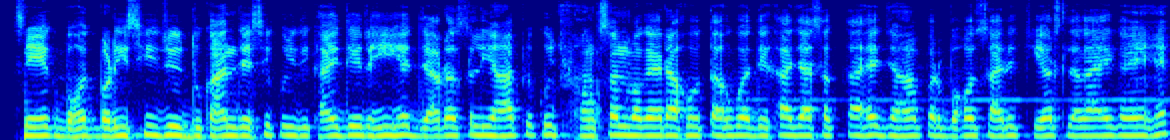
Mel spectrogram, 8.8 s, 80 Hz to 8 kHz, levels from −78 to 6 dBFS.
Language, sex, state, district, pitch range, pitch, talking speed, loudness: Hindi, male, Bihar, Begusarai, 175-185 Hz, 180 Hz, 225 wpm, -30 LUFS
